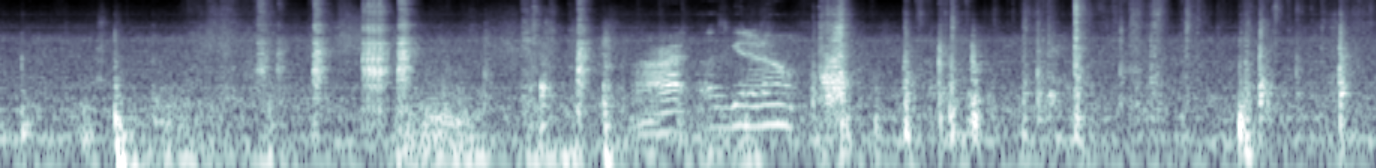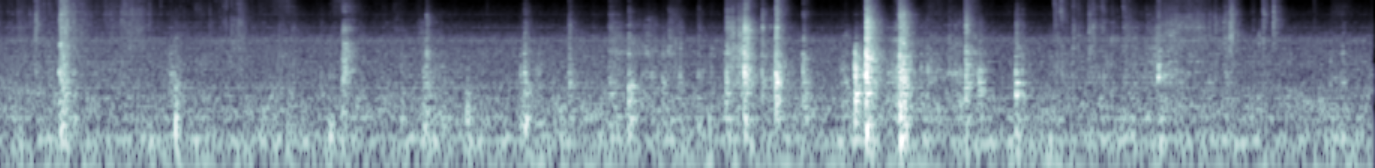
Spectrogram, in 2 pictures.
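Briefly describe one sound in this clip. A cardboard box taps and scrapes on a tabletop.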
